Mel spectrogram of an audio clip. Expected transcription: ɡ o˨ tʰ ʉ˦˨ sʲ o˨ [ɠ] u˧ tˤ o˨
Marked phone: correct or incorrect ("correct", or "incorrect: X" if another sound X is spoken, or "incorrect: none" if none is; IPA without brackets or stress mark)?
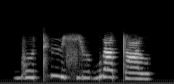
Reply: correct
